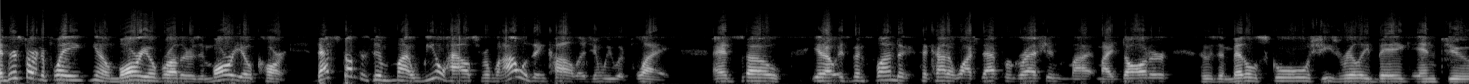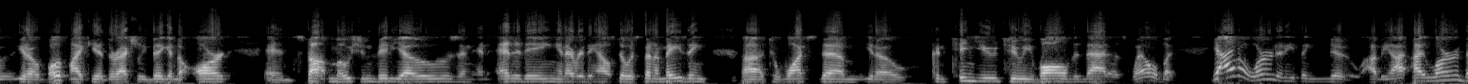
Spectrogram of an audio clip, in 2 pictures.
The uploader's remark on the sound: Talks over the phone with WJCL Sports Director, newscaster and Savannah Sports Media O.G.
